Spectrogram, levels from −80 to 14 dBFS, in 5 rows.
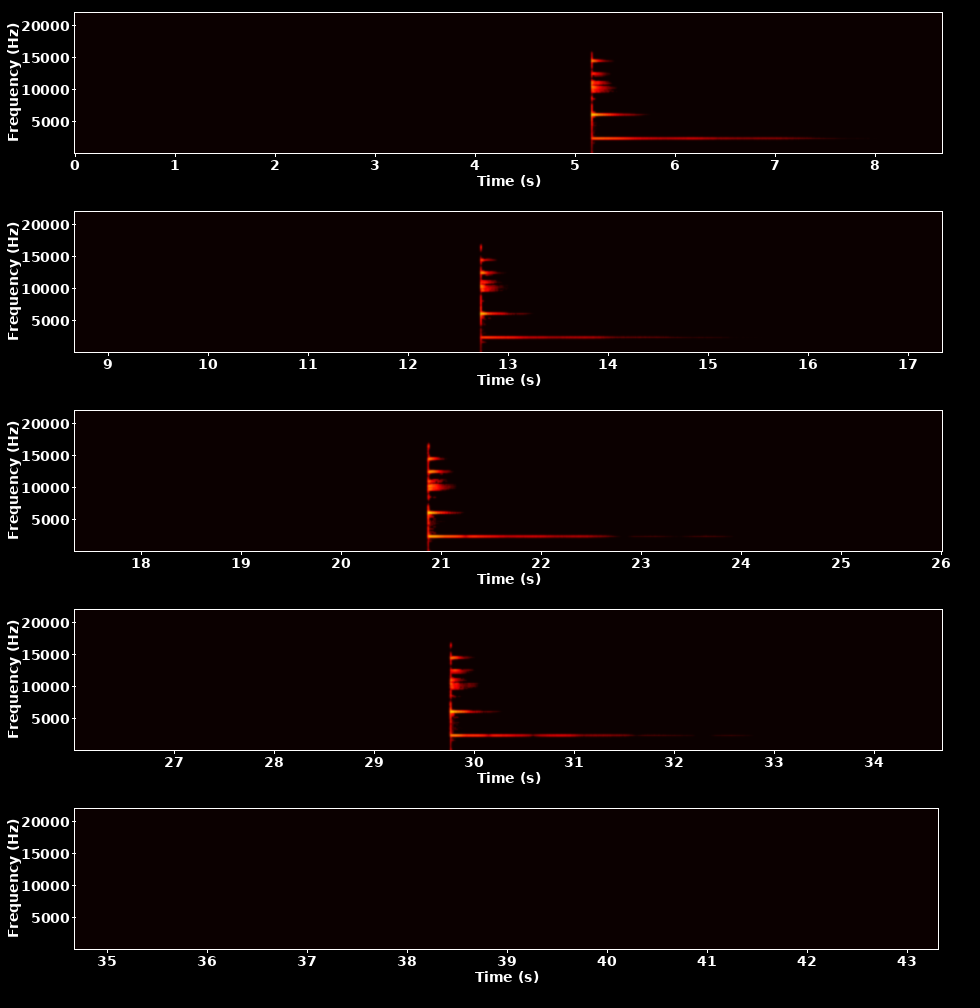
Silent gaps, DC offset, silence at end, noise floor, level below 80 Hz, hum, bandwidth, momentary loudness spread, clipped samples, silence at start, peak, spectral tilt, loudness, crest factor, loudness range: none; under 0.1%; 12.95 s; under -90 dBFS; under -90 dBFS; none; 6.2 kHz; 26 LU; under 0.1%; 5.15 s; -4 dBFS; 4.5 dB/octave; -24 LUFS; 34 dB; 5 LU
